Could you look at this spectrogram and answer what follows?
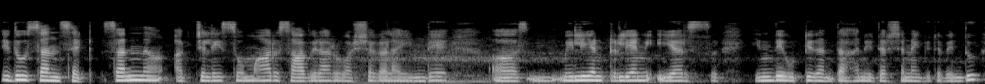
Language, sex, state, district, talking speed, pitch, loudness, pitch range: Kannada, female, Karnataka, Belgaum, 110 wpm, 175 Hz, -19 LUFS, 165-185 Hz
